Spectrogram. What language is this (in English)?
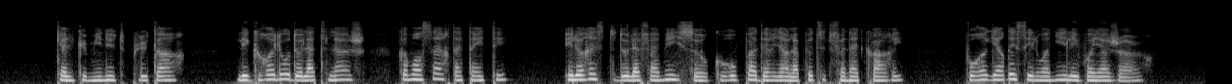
French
